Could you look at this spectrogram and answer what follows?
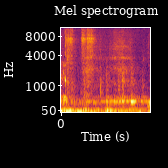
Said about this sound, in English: I'm passing out trying to slurp this thing up the straw. Oh, yeah. Okay. You're hardly getting any ice cream in your mouth. I just get the saliva that drips down. Yeah. It's that little air pocket. It's not going up. This is like definition thick.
